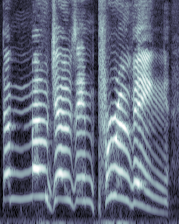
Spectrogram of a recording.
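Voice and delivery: high, loud, slow elf shout. Acted. Chief elf shouting over the dance, high loud elf cry. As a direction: shout the good news over the dancing. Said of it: "the chief elf shouted".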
